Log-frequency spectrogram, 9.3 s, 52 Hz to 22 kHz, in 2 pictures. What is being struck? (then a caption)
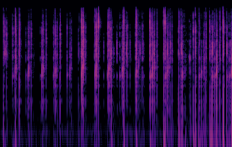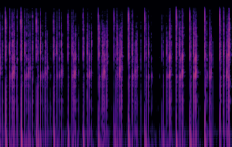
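Small plastic jar filled with plastic beads. Long teal nails tap a small clear plastic jar filled with colorful plastic beads, and the jar is shaken. The result is a steady stream of quick, dry, bright clicks and rattles that die away almost instantly, centered around 2.3 kHz with little low end.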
